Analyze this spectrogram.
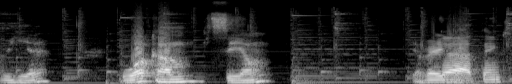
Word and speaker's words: Seun: Let's start from the pronunciation of my name. Uh, It's pronounced Seun. So the full Sean. pronunciation, yes, Sean, is awesome.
